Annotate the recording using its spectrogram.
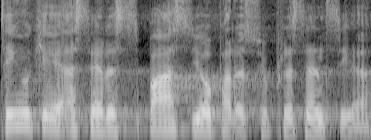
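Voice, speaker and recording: The speech moves at a very slow pace with lively intonation. A slight non-native accent can be heard. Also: man. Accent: slight foreign accent in Spanish. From US Midwest, Wisconsin. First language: English (speaking Spanish). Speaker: pastor and missionary. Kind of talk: sermon. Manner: halting, with many repeated words and fillers.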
